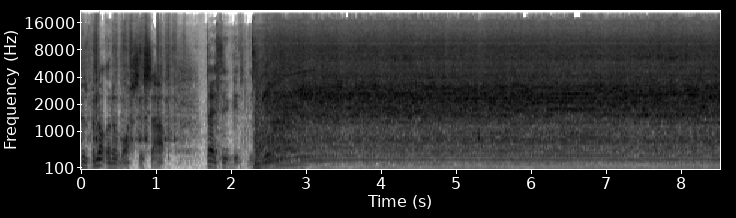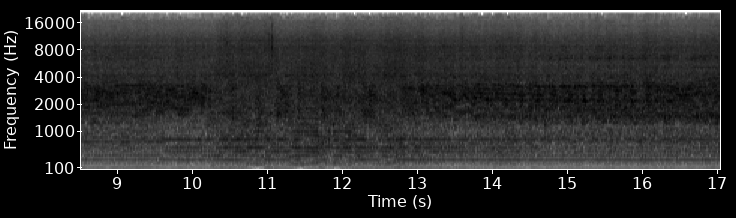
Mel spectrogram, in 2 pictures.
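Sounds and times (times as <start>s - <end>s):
electric motor humming: 2.3s - 17.0s.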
